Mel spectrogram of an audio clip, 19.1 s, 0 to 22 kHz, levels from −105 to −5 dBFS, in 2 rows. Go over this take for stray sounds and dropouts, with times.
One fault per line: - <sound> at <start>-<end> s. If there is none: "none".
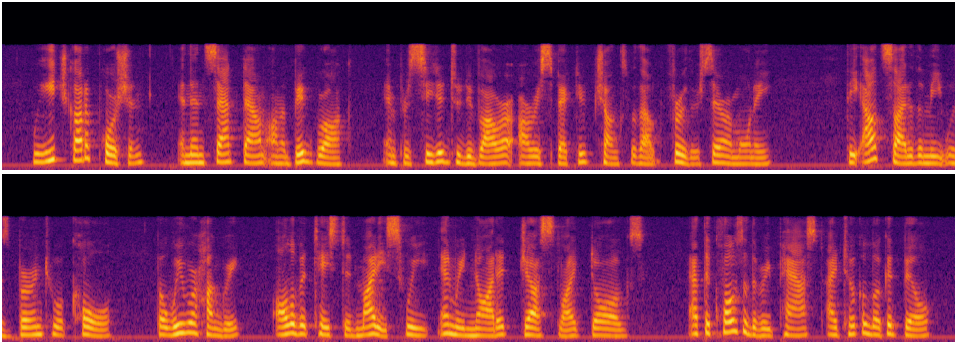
none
